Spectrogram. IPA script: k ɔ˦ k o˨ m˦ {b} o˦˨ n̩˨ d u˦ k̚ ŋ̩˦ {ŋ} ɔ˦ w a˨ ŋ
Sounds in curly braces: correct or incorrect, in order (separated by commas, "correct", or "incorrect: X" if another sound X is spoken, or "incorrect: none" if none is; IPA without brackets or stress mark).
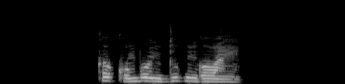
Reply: correct, incorrect: ɡ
